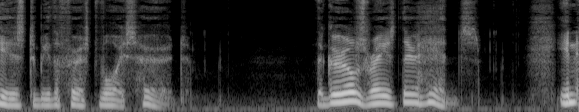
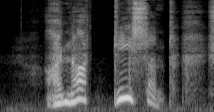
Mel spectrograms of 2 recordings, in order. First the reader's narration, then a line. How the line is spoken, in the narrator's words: shrieked Chen Chen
